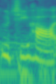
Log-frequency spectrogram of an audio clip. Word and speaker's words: Uchiha: So an Uchiha is, and it is spelled Uchiha, it's pronounced Uchiha, is a fan.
